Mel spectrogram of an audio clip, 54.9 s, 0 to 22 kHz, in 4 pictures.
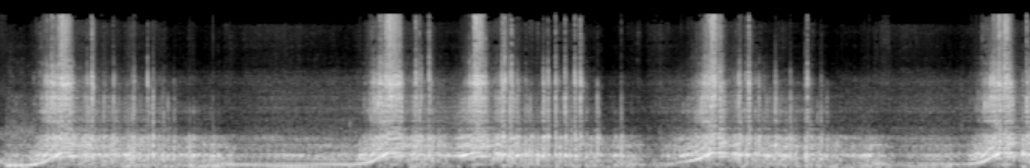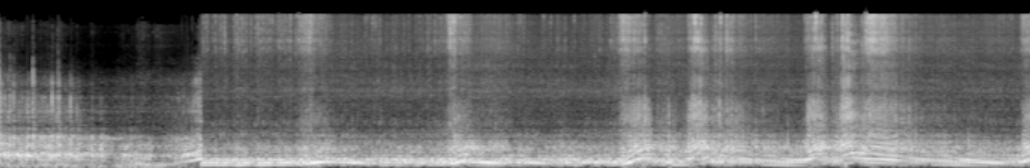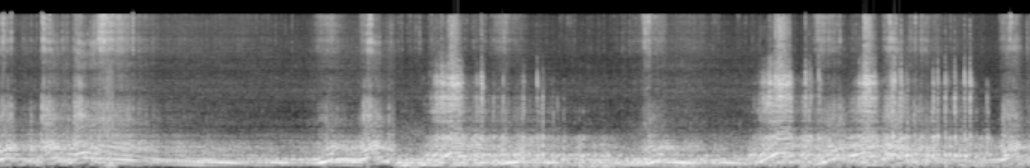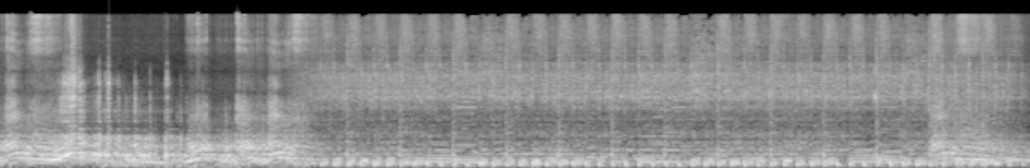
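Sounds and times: car engine revving: 0.0 - 54.9.

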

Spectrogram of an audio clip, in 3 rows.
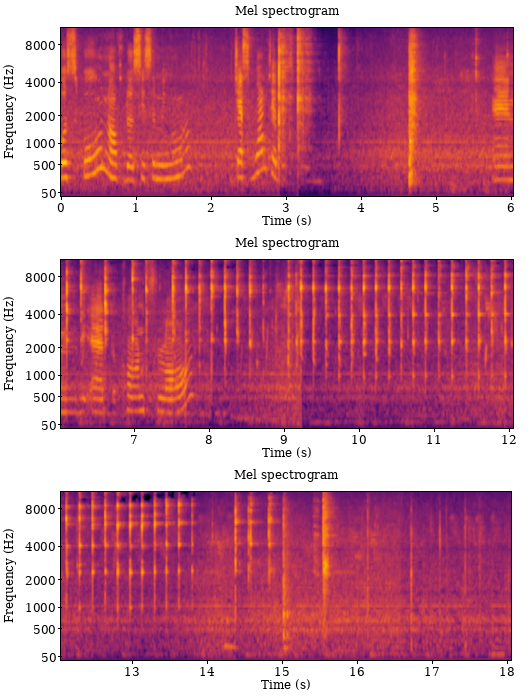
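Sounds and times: spoon clinking against dish: 6.0 - 15.0.

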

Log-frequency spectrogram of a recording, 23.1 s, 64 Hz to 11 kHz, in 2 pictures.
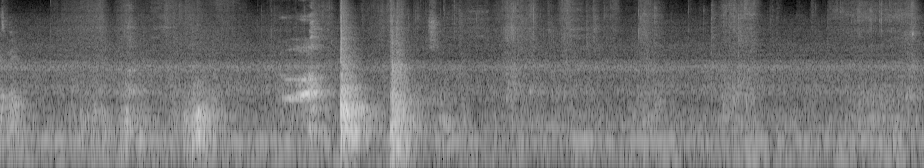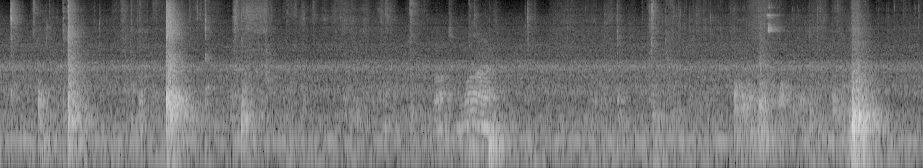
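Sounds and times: cardboard box knocking down: 4.2 - 5.2, 22.1 - 22.7.

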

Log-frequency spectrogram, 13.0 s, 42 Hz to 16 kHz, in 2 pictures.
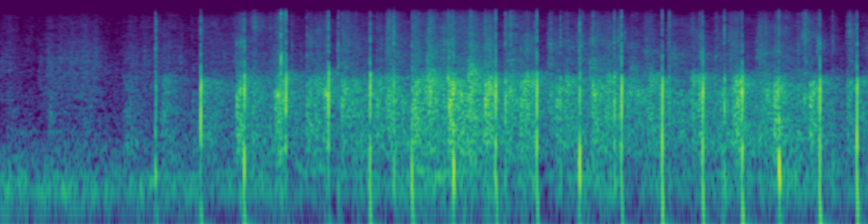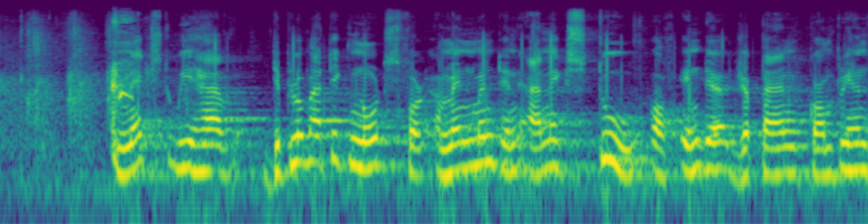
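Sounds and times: people clapping: 1.1 - 7.6.

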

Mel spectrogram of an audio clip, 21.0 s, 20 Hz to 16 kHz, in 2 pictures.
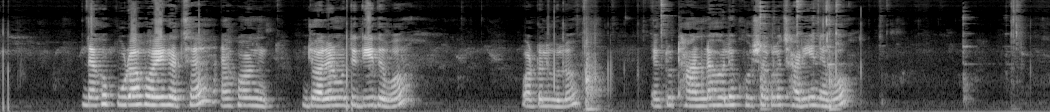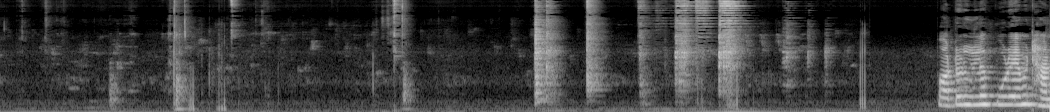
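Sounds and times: small water splashes: 2.7 - 17.2.

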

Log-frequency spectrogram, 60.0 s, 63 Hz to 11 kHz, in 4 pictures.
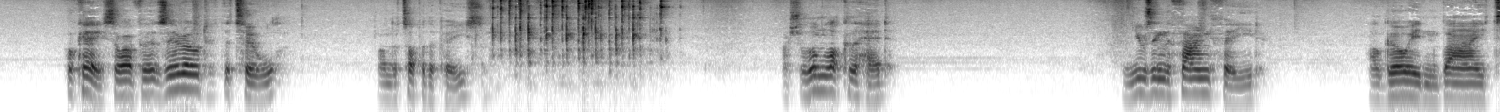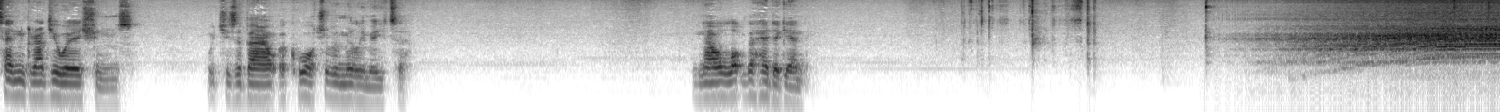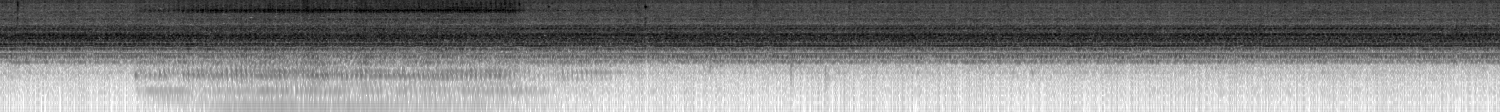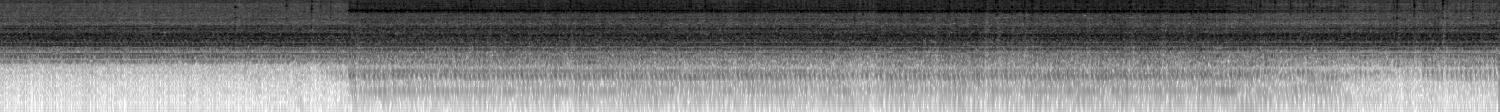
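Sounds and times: milling spindle whine: 27.0 - 60.0.

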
